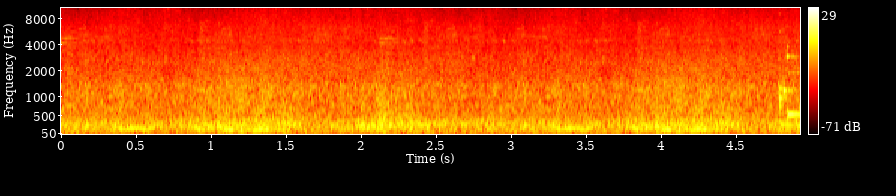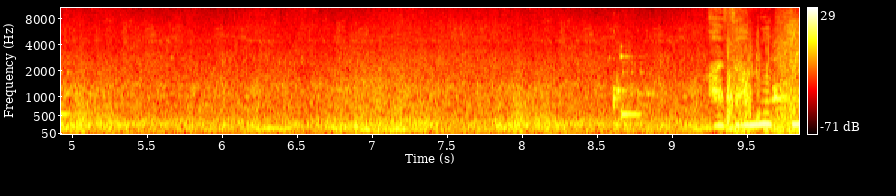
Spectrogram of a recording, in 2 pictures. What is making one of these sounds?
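Crystals shatter with bright chimes.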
